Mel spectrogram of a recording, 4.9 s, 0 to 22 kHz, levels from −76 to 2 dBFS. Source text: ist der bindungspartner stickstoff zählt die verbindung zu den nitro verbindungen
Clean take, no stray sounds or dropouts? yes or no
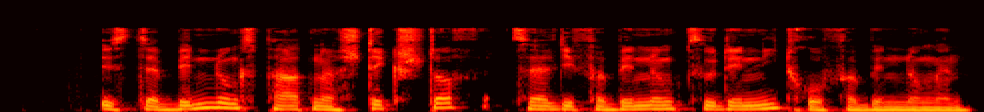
yes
